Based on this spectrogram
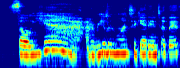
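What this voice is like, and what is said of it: Excited, eager voice. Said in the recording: “If you can tell by my voice, I'm truly excited about it.”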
